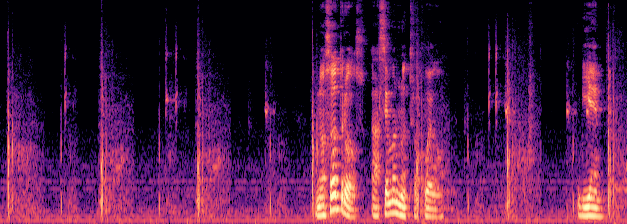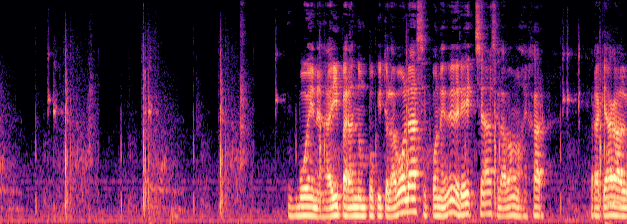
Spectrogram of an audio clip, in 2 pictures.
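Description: A tennis ball is struck back and forth with sharp pops of rackets.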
